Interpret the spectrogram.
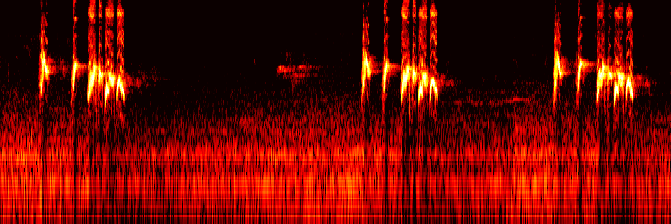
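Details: Red-whiskered bulbul in Thailand giving its southern master-style song to rouse caged birds and coach chicks: three well-spaced phrases, each opening with sharp rising whistles and ending in a fast cluster of warbled notes.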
